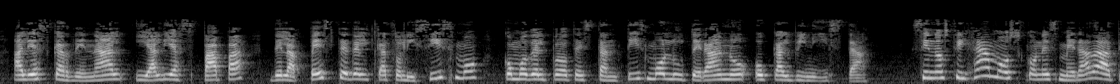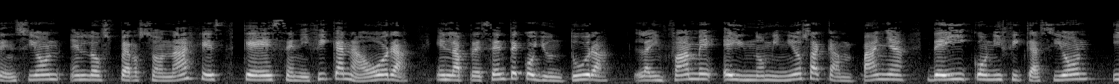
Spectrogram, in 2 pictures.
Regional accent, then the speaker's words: Dominican Republic; de quienes somos dominicanos

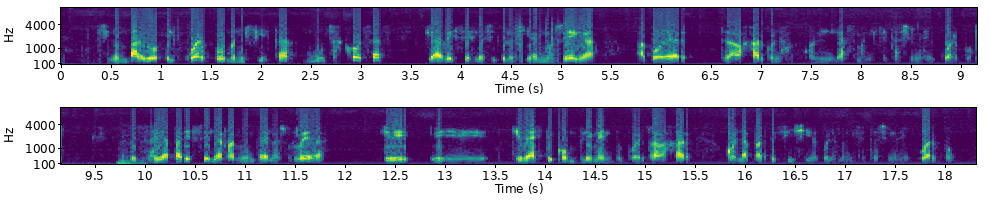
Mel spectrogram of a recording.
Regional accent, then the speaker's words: Córdoba, Argentina; De Córdoba, de la Sierra.

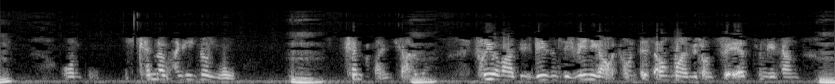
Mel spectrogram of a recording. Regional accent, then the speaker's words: North Germany, Germany; Ja, ich komme aus dem Norden, ja.

